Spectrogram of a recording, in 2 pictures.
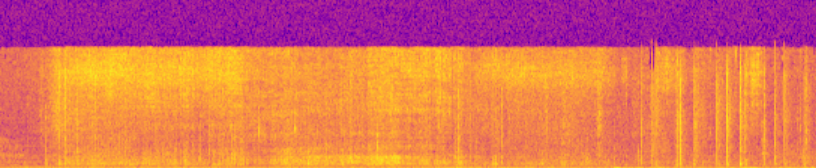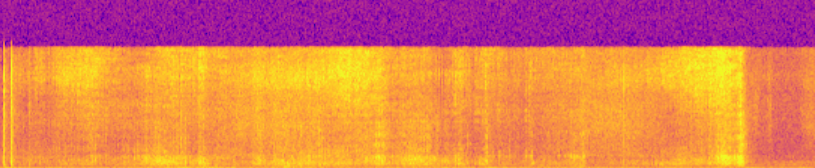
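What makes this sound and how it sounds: Long acrylic nails scratch across the surface of a large paint-by-numbers stretched canvas board lying flat. Dry, crackly scraping strokes come in bursts over a steady low hum, with brief bright ticks in the middle of the clip.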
